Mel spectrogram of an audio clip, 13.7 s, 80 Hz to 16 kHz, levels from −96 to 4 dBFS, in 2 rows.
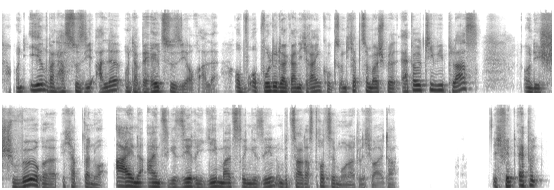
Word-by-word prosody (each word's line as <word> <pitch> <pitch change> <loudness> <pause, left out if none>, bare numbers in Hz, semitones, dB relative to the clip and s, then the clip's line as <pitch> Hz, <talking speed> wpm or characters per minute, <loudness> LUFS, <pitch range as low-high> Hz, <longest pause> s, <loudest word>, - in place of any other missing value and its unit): Und 115 0 -5
irgendwann 155 -7 +3
hast 120 +1 0
du 125 - +1
sie 115 +1 -3
alle. 135 - +1
Und 115 -1 -7
dann 105 -2 -3
behältst 125 +5 +2
du - - 0
sie 95 -1 -7
auch - - -12
alle, - - -13 0.2
ob 115 -5 -4
obwohl 130 -1 +3
du 135 - +5
da 125 -2 +5
gar 115 +1 +1
nicht 115 0 0
reinguckst. 130 +2 -3
Und 115 - -2
ich - - -10
habe - - -4
zum 130 - 0
Beispiel 115 -2 -1
Apple 160 0 +3
TV+. 160 +5 -1 0.5
Und 115 -2 0
ich 105 0 -1
schwöre, 115 - +2
ich 120 +1 -9
habe 115 0 -5
da 105 - -1
nur 90 -3 -8
eine 130 -3 +6
einzige 115 -3 0
Serie 110 +1 +2
jemals 115 +2 +1
drin 110 -3 -1
gesehen 110 +5 -2
und 115 - -3
bezahle 105 0 -3
das 100 - -5
trotzdem 125 -6 -4
monatlich 85 -1 -10
weiter. - - -11 1.2
Ich - - -3
finde 130 0 +2
Apple 155 0 +2
120 Hz, 215 wpm, -23 LUFS, 110-130 Hz, 1.2 s, eine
